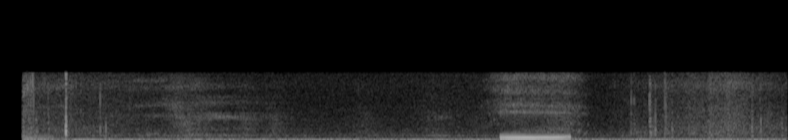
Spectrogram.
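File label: "ji1", Mandarin Chinese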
